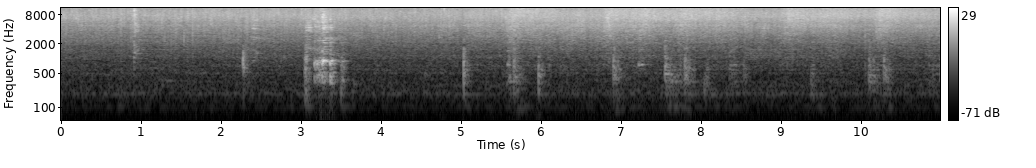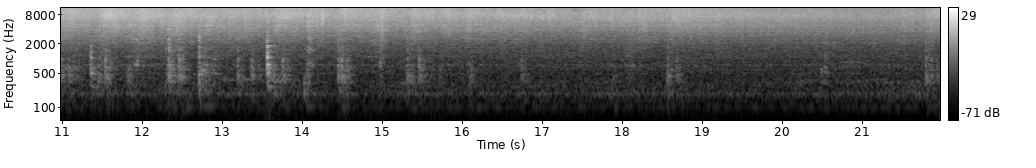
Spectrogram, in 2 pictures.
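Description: Onions, tomato and spices frying in a nonstick kadai with a steady sizzle, while a wooden spoon stirs and scrapes through them, clicking against the pan. A louder knock about three seconds in.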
